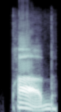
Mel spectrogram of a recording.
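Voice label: "pub", American English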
